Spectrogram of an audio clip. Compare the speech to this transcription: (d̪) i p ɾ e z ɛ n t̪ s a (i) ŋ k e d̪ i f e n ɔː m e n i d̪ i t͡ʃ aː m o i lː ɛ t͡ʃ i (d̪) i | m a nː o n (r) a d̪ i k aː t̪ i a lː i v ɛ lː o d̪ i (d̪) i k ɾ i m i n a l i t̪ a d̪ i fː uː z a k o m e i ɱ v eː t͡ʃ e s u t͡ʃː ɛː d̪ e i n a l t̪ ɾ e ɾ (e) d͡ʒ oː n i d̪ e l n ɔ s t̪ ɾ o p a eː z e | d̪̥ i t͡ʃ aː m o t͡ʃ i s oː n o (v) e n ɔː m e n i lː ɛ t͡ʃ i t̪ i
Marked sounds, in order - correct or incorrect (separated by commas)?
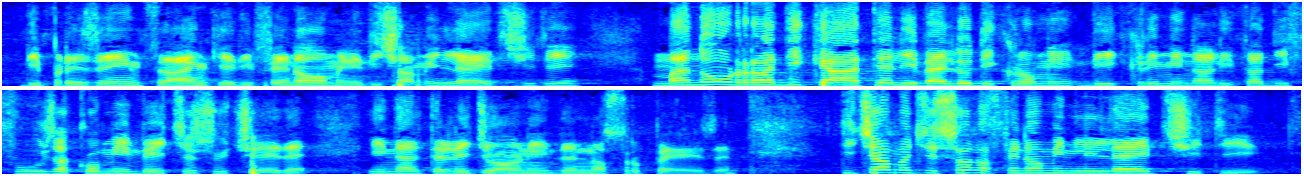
correct, incorrect, incorrect, correct, correct, correct, incorrect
